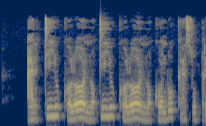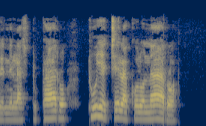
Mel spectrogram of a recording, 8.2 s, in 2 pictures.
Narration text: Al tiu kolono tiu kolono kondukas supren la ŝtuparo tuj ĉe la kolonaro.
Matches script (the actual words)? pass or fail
pass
